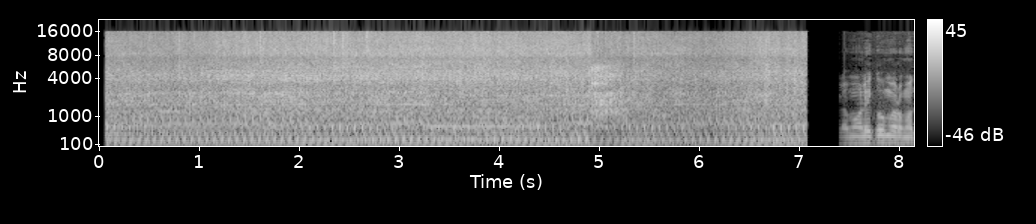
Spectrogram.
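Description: A machine motor hums and whirs steadily.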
